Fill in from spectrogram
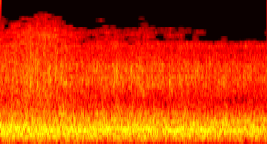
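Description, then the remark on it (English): A loud, steady roar of water as a big freak wave crashes over a ship's port bow in a heavy swell, a dense rushing wash that holds its strength throughout, with no voices. “Why, there's not another wave that size in sight.”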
